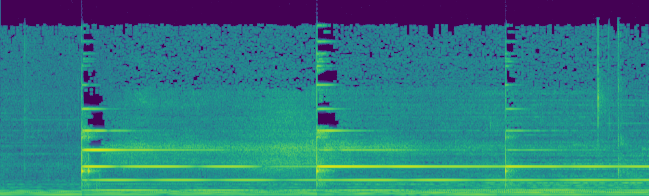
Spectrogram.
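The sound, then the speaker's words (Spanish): A bell is struck three times at uneven intervals, each strike ringing out with a bright, sustained metallic tone over a steady low hum; no one speaks. “Sueno la campana.”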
